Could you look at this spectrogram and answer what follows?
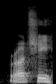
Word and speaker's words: Rotchy: And my hope is to actually meet Nurgling on location and to meet Rotchy, who rhymes with crotch, and a bunch of other folk in England in possibly May or April next year.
